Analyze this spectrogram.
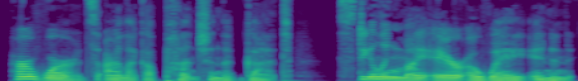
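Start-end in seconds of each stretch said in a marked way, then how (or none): none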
